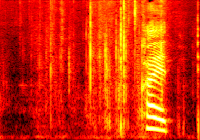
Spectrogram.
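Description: Clear plastic bag crinkling faintly as a rabbit pushes its head into it to eat hay, a few short crackles about a second in.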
